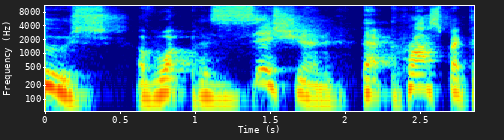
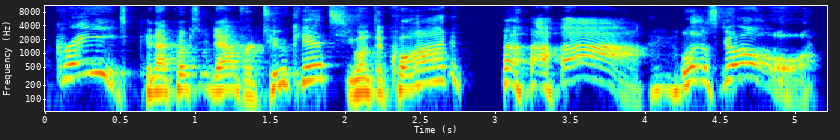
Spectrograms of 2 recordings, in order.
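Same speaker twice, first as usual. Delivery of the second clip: mock eager pitch; 6 semitones higher than usual.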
